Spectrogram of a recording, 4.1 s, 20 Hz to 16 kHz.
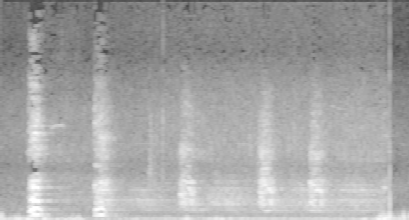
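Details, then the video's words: Old dog named Misty barking in Birkenhead Park on 10 July 2013: two sharp harmonic barks close together near the start, then softer, fainter barks spaced about a second apart over low rumbling background noise. "old misty barking"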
